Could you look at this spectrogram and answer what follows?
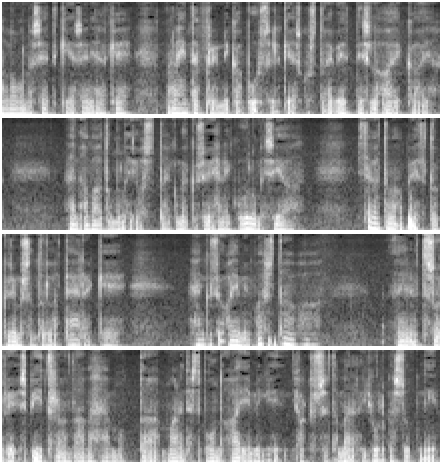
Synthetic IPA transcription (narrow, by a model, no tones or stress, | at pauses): lounɑset̪kijɑsḛnjæ̰lkeːmælæhint̪æfrḛnːikɑpusːilkeskust̪ɑjɑʋiet̪et̪ːiːnsilːæ̰ɑikɑ̰ːjɑ | hænɑʋɑt̪umulːejjost̪ɑiŋkumækysyihæneŋkuːlumisiɑsi̥t̪ækɑˑt̪ːomɑ̰opiet̪ːɑ̥t̪ːokysymysːont̪olelːɑt̪ærkeː | hæŋkysyɑijemːiʋʋɑst̪ɑːʋɑː | enyt̪sorispiːt̪rɑnɑt̪ɑʋæhæmmut̪ːɑ̰mɑolint̪æst̪æ̥puhunːut̪ʰɑijemːiŋkijɑkso̥sːjot̪ːæmæ̰nojjulkɑsːut̪nḭːn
